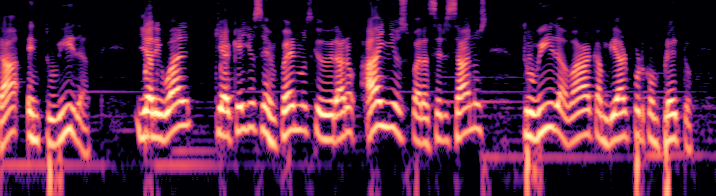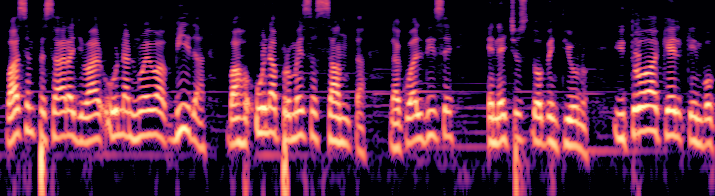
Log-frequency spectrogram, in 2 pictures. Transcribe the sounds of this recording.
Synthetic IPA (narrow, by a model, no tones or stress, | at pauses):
ɾaent̪uβiða̰ | ialiɣwal | keakeʎo̞se̞ɱfe̞ɾmo̞ske̞ðuɾaɾo̞ŋaɲo̞spaɾase̞ɾsanos | t̪uβiðaβaːkambjaɾpo̞ɾkomple̞t̪o̞ | basempe̞saɾaʝe̞βaɾunanwe̞βaβiða | baxoʔunapɾome̞sasant̪a̰ | lakwald̪ise̞ː | ne̞t͡ʃo̞sd̪ozβejnt̪juno | it̪oðoake̞lkeimbok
